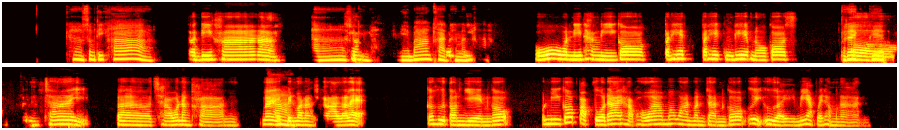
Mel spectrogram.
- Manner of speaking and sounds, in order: mechanical hum; distorted speech
- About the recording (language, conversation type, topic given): Thai, unstructured, ช่วงเวลาไหนในชีวิตที่ทำให้คุณเติบโตมากที่สุด?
